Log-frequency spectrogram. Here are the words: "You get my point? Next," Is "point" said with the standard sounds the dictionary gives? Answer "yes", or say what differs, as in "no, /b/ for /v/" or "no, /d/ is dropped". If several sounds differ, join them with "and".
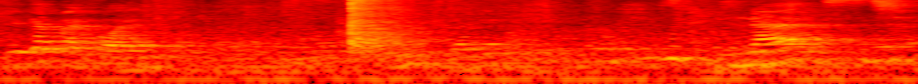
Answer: no, /b/ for /p/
